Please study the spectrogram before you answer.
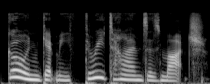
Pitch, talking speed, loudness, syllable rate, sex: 225 Hz, 230 wpm, -16 LUFS, 4.9 syllables/s, female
